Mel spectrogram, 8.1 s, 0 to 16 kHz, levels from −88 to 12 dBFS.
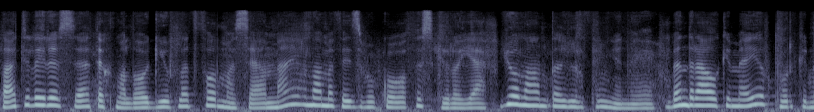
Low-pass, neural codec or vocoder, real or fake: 10.8 kHz; codec, 24 kHz, 0.9 kbps, WavTokenizer, small release; fake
